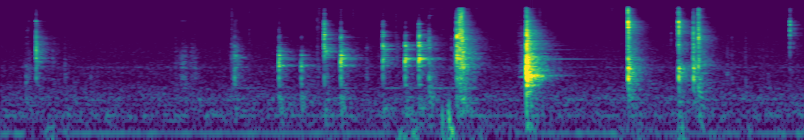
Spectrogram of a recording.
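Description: Metal parts click and clink as a shock absorber is adjusted by hand.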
